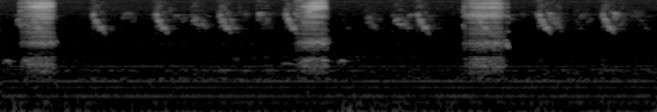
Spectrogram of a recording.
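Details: Wild barn owl nestling standing tall: three harsh, broadband hissing screeches, each about half a second, spaced unevenly, with faint, quick, descending chirps from other birds between them and a steady low background hum.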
